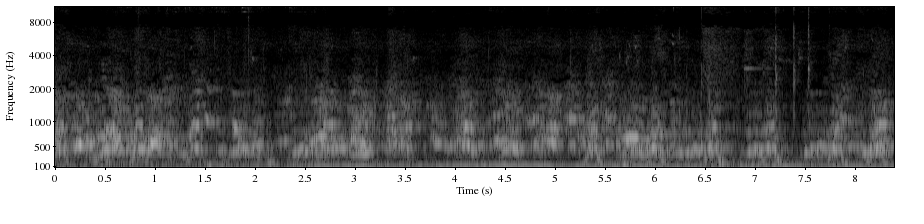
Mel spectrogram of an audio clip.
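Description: Dogs barking and yipping, many short calls at different pitches overlapping.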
